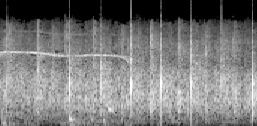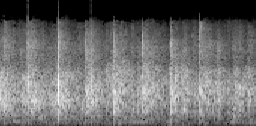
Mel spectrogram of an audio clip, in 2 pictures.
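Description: An audience applauds in a steady round of many hands clapping, with a few sharper individual claps standing out; a faint whistle rises briefly near the start.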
